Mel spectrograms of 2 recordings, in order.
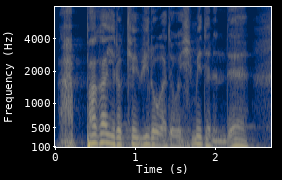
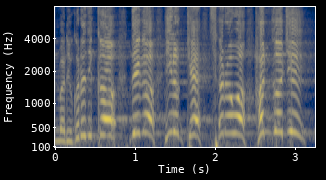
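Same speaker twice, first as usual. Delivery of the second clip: put-on loud, high sobbing complaint of a hurt child; child shouting his grievance; son's wailing cry; 12 dB louder than usual. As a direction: wail it like a wronged little boy. Son wailing about the accident.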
